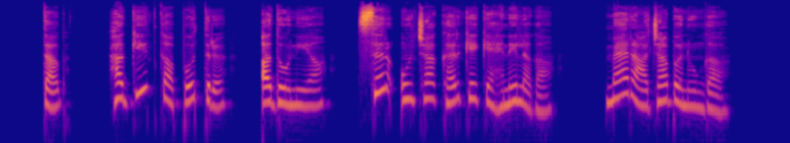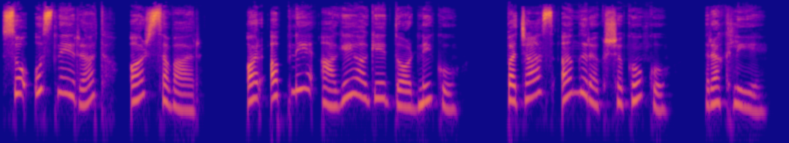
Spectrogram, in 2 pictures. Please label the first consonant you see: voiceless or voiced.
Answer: voiceless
